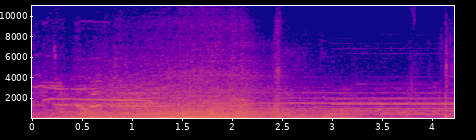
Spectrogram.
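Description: A car driving past close by: its engine note rises as it approaches and falls away as it passes, loudest about a second and a half in.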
